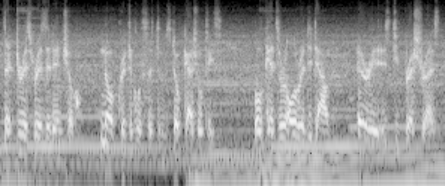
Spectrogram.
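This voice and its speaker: Male sci-fi captain acted, slightly low voice, clipped and steady under pressure, loud music behind. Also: quick pace, dull audio, close to an everyday voice. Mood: terse, focused. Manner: clipped, military, matter-of-fact. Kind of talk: sci-fi audio drama radio dialogue.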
